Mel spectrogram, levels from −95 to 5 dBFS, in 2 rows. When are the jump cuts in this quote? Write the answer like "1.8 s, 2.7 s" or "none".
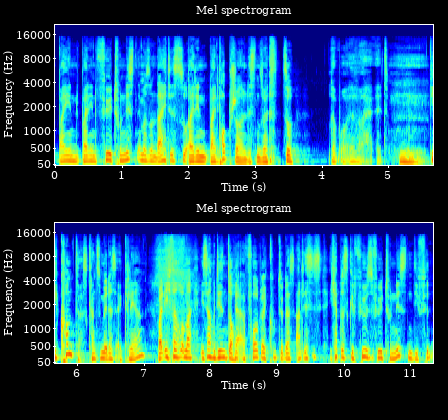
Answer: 2.0 s, 2.4 s, 3.4 s, 5.6 s, 8.4 s, 9.3 s, 10.4 s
